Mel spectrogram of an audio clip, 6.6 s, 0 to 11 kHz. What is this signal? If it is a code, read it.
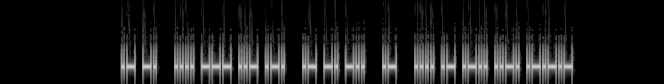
Morse code, heard as a keyed tone, about 44 wpm, 700 Hz. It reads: AN HOUR AND A HALF.
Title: Sentences from Top 400 Words 45wpm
